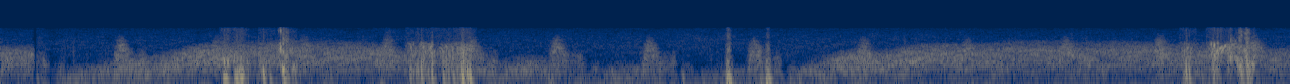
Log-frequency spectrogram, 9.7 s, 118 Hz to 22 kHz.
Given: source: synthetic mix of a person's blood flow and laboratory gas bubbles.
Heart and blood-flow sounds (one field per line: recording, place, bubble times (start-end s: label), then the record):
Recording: Doppler ultrasound of blood flow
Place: subclavian vein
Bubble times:
1.64-1.87 s: bubbles
1.93-2.25 s: bubbles
3.04-3.58 s: bubbles
8.84-8.97 s: bubbles
9.03-9.43 s: bubbles
From the record:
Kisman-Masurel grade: 223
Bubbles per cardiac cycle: several, 3 to 8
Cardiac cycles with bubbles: 10 to 50%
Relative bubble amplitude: loud (0.450 to 0.775)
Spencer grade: 2 (many but less than half of the cardiac periods contain bubble signals, singularly or in groups)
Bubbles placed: anywhere in the cardiac cycle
